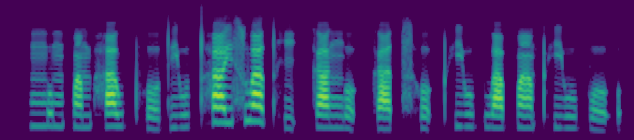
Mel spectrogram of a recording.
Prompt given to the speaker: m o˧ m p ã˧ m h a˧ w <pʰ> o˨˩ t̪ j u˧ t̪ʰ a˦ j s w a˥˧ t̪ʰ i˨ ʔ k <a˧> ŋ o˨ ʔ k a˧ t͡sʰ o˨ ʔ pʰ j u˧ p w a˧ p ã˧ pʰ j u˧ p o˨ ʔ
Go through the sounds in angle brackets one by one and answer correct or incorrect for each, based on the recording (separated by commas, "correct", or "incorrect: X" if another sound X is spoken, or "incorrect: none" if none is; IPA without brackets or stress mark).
correct, correct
